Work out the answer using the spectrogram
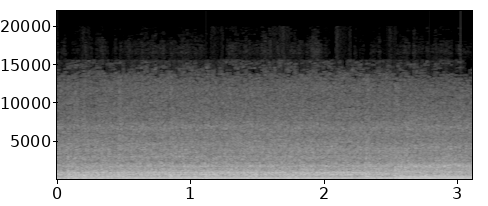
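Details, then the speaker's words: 2015 Mercedes-Benz GLK idling, cooling fan roaring loud and steady like an airplane, heard with door open and under hood, no codes; temperature sensor sought as possible cause; cooling fan running constantly at high speed. "well even if I go out of the car just opening the door I can hear loud noise so I'm just gonna go into the hood and see yeah"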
